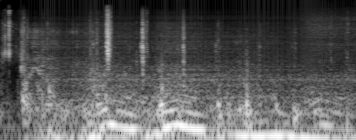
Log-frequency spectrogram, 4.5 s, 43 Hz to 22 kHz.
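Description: A small Fiat four-cylinder engine in a 1977 Autobianchi A112 cranks and catches, then settles into a steady, rumbling idle with a few sharp mechanical clicks on top.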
